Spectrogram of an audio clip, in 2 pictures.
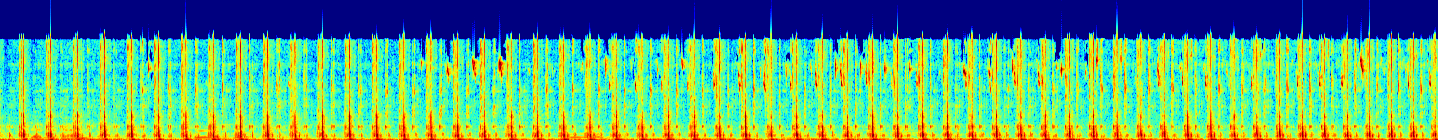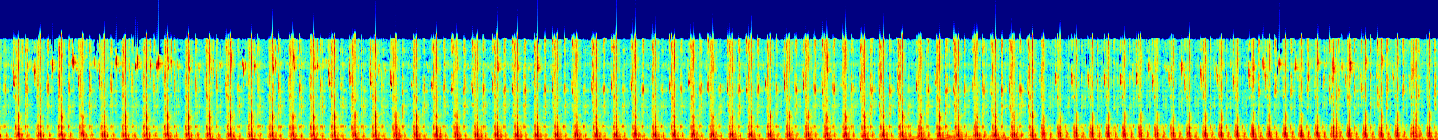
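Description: Homemade tin-can Stirling engine running at a steady speed, its crank linkage and CD flywheel making a rapid, even clicking over a low hum.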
